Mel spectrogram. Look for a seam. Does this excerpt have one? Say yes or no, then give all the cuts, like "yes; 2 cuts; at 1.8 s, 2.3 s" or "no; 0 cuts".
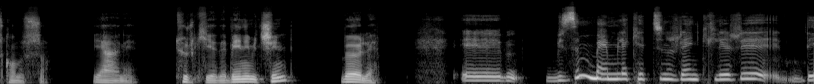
no; 0 cuts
